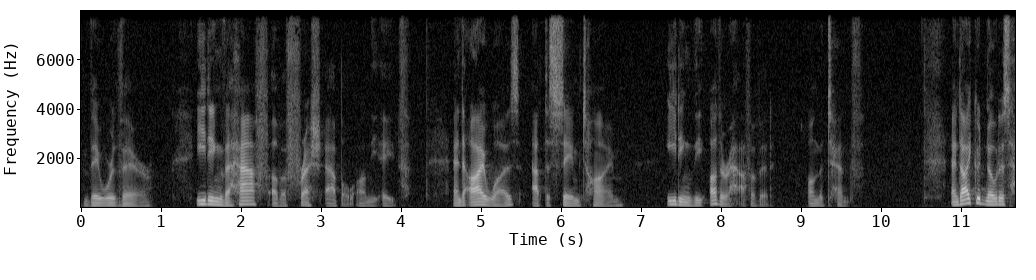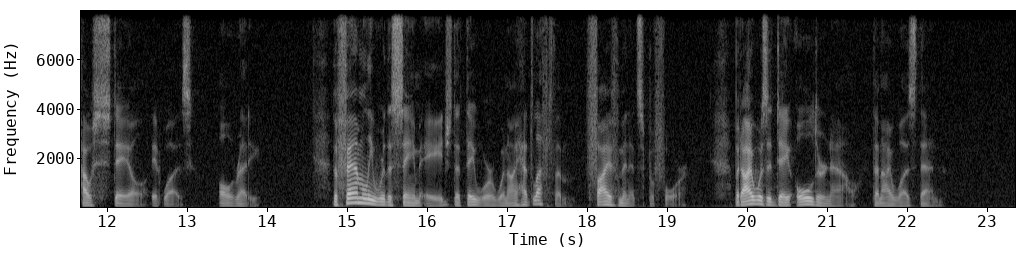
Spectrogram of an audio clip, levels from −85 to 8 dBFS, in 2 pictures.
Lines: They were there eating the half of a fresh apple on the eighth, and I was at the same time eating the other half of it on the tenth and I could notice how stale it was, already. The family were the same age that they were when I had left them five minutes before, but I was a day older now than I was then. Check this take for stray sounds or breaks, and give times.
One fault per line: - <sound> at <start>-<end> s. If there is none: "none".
none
